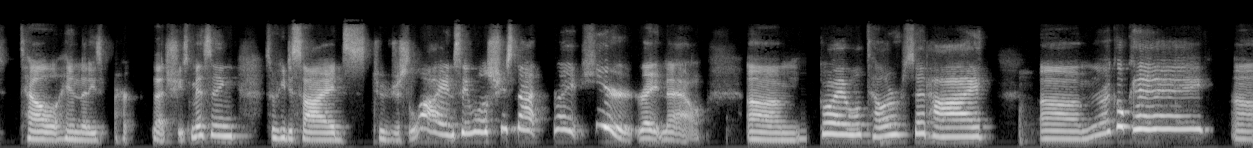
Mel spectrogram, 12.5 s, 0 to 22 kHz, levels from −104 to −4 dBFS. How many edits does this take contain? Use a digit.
1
